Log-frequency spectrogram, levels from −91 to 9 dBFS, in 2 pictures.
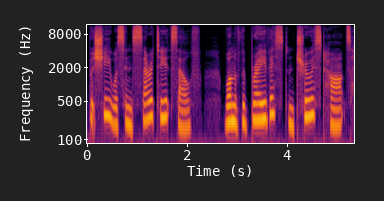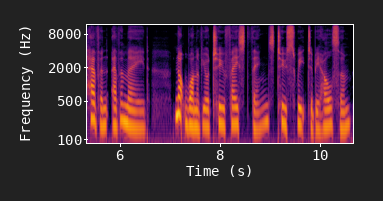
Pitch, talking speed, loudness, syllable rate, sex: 200 Hz, 145 wpm, -18 LUFS, 4.5 syllables/s, female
